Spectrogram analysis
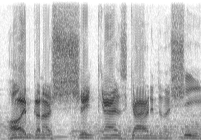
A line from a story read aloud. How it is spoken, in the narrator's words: he bellowed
